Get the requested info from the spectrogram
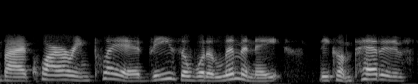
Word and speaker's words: Plaid: Well, Department of Justice is trying to block Visa's planned acquisition of a financial tech startup company called, I believe it's pronounced Plaid, P-L-A-I-D. So I'm going to call it Plaid.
